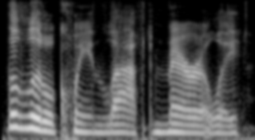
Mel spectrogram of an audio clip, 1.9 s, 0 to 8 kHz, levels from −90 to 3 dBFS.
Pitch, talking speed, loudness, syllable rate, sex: 180 Hz, 155 wpm, -20 LUFS, 5.2 syllables/s, female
